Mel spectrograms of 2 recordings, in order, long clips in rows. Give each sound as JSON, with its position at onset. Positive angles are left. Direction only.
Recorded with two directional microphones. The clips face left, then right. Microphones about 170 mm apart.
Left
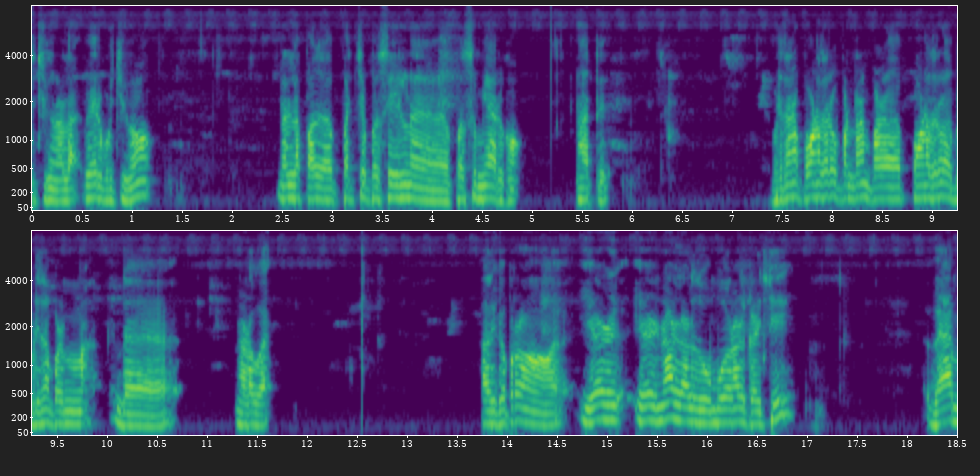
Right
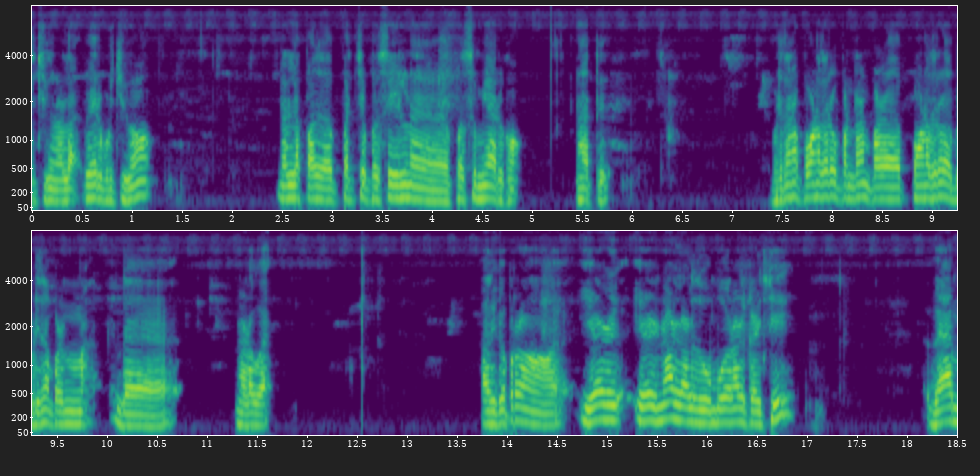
{"t": 0.0, "sound": "speech", "side_deg": -20}
{"t": 2.4, "sound": "speech", "side_deg": -20}
{"t": 6.3, "sound": "bathtub", "side_deg": -15}
{"t": 7.3, "sound": "speech", "side_deg": -20}
{"t": 13.7, "sound": "speech", "side_deg": -20}
{"t": 17.0, "sound": "a sound", "side_deg": -15}
{"t": 18.2, "sound": "speech", "side_deg": -25}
